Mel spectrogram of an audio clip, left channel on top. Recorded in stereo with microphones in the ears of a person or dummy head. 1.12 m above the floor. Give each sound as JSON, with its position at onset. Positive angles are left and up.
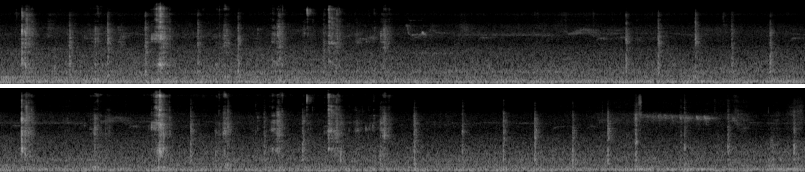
{"t": 0.2, "sound": "chewing", "side_deg": -60, "distance_m": 1.2}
